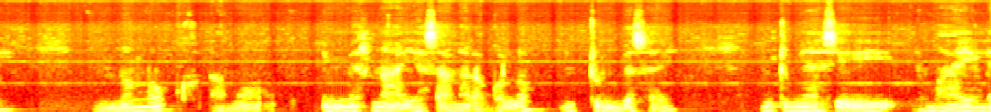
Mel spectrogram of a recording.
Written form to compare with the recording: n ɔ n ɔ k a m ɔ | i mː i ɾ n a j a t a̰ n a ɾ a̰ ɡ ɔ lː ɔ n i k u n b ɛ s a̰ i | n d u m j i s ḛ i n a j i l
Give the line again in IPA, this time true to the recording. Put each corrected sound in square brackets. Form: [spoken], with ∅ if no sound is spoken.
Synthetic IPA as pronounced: n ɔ n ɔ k a m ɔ | i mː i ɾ n a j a [s] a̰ n a ɾ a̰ ɡ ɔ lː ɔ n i [t] u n b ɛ s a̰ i | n [t] u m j [a] s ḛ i [m] a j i l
